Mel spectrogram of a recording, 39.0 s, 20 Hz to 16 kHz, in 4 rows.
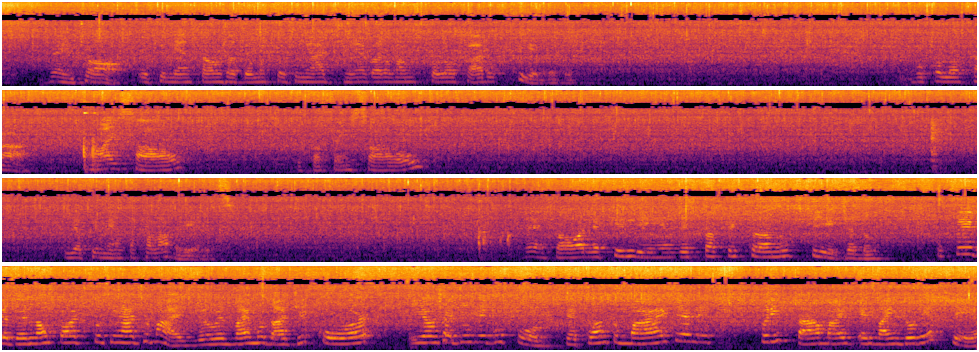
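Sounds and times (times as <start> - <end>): food sizzling in frying pan: 0.0 - 39.0.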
